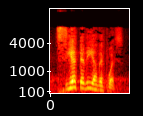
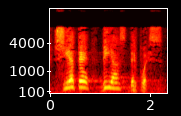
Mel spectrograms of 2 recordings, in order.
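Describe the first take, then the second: First: Said in the usual way. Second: Drawn out "siete días después", each word weighted; "siete días después" said very slowly and gravely; slow emphasis. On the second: Shown as a demonstration. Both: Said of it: "repeated slower".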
